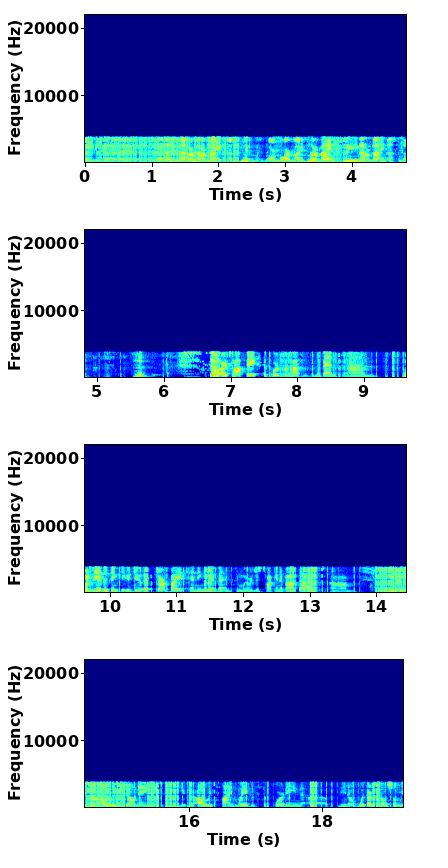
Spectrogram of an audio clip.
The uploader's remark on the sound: Chat live from Pratt Fine Art's institute on Supporting causes and Events.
